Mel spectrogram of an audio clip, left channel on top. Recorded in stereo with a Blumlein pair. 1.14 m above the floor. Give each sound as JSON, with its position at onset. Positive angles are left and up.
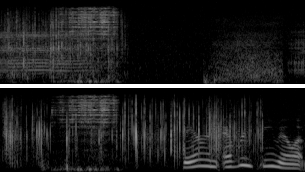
{"t": 0.5, "sound": "cutlery clinking", "azimuth_deg": 0}
{"t": 1.8, "sound": "a woman speaking", "azimuth_deg": -45}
